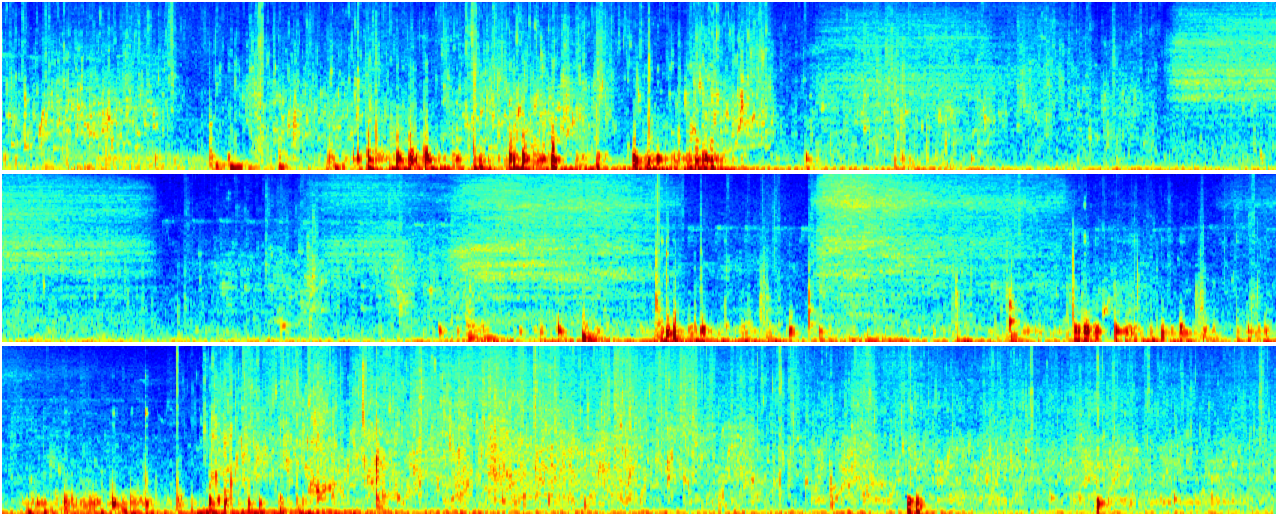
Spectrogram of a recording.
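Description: Water splashing and sloshing in uneven spells as hands paddle an inflatable vinyl raft. Low bumps and rumbles on the microphone are loudest a few seconds in.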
